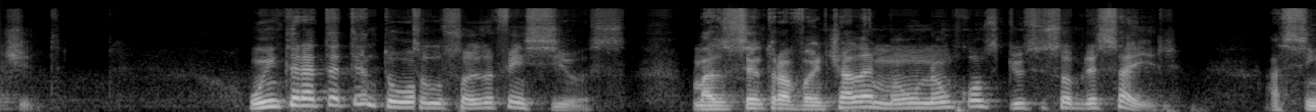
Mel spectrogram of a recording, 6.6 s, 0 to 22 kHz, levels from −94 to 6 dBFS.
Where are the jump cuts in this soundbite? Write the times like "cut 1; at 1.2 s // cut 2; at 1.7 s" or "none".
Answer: cut 1; at 2.1 s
